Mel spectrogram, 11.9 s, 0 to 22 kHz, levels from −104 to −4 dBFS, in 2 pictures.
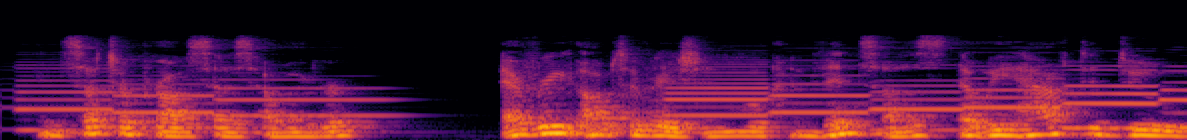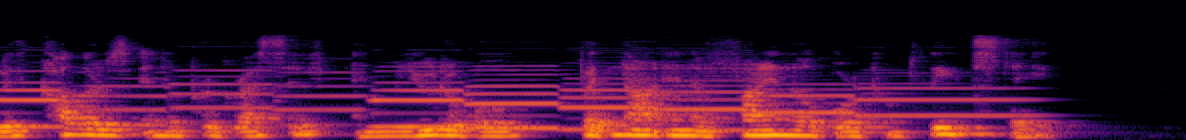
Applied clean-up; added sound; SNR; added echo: classical method WPE with log-MMSE.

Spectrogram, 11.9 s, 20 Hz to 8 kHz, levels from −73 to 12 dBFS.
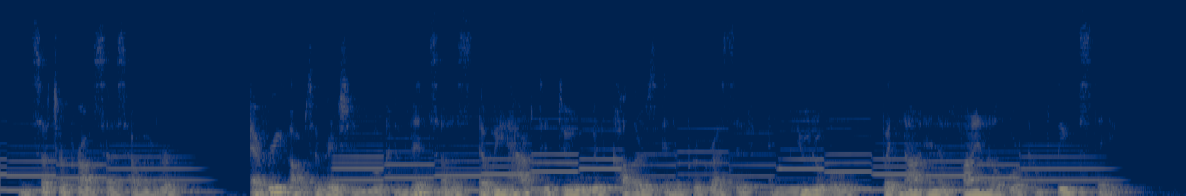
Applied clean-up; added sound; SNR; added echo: none; Wind instrument, woodwind instrument; 12 dB; reverberation time 0.8 s.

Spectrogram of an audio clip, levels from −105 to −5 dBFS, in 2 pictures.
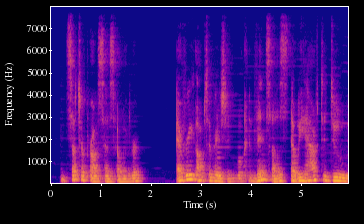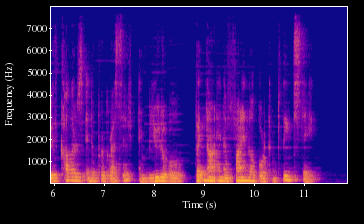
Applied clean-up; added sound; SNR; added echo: neural mask model DeepFilterNet 3.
